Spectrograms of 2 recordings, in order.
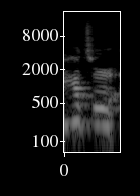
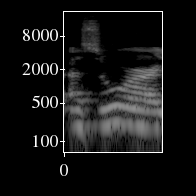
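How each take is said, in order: First: Azure with stress up front, AZH-er; Azure as AD-zher. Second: Azure with stress on the end, a-ZOR; Azure as a-ZOOR. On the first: Guest recalls wondering which is right, Azure as AZH-er. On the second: Guest recalls wondering which is right, Azure as a-ZOOR. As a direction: say Azure with a long second syllable. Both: Shown as a demonstration. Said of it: "you know, what is right?".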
